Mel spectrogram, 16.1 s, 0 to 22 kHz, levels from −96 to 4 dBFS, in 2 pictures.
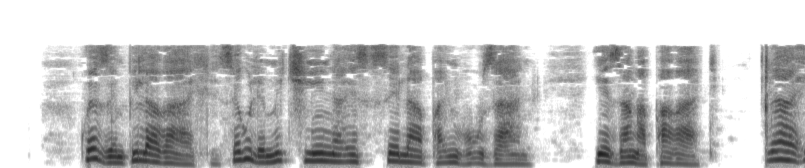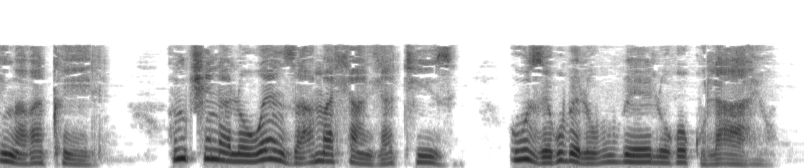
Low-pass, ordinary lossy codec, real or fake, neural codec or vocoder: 7.2 kHz; MP3, 32 kbps; real; none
